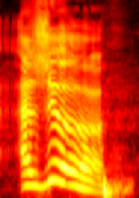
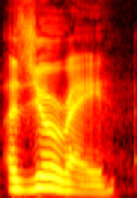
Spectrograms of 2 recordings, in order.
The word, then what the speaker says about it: Azure: For messaging, for crypto, and of course, for Azure, or Azure, as some people like to pronounce it.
